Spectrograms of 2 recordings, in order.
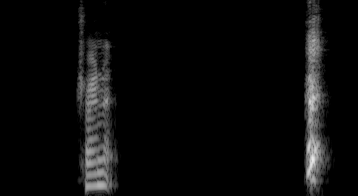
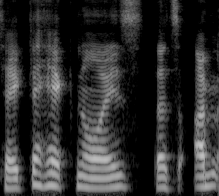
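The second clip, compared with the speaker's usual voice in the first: normal talking voice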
